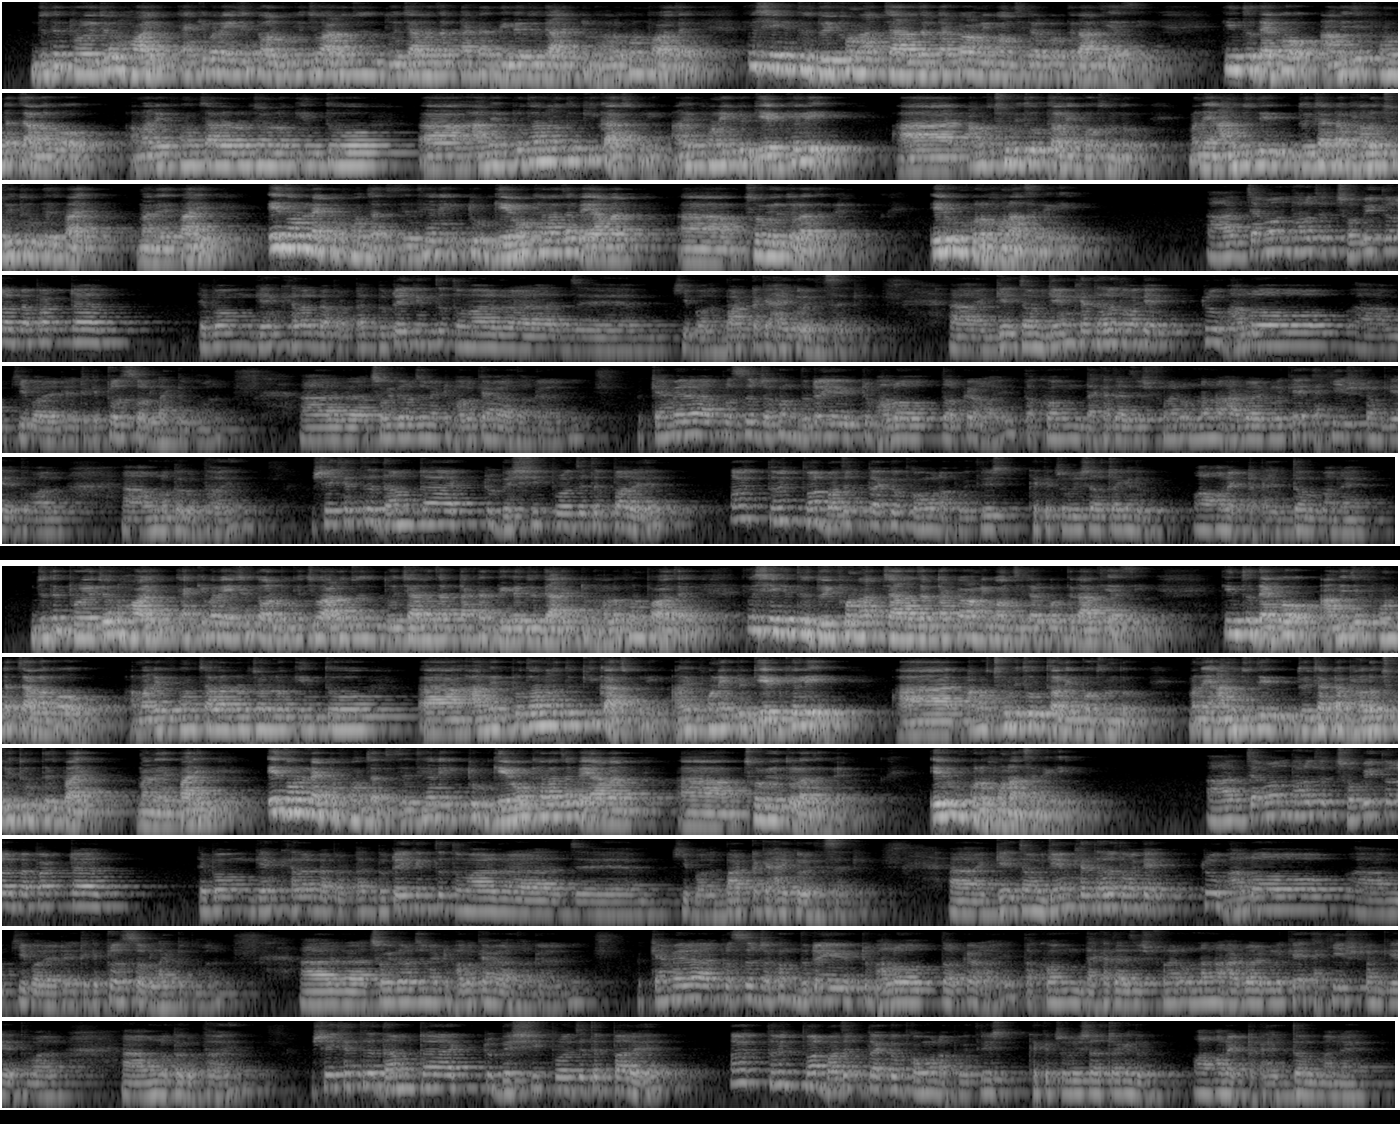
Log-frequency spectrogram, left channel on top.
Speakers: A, on the right; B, on the right.
A: যদি প্রয়োজন হয় একেবারে এর সাথে অল্প কিছু আরও যদি দুই চার হাজার টাকা দিলে যদি আরেকটু ভালো ফোন পাওয়া যায় তাহলে সেক্ষেত্রে দুই ফোন হা- চার হাজার টাকাও আমি কনসিডার করতে রাজি আছি কিন্তু দেখো আমি যে ফোনটা চালাবো আমার এই ফোন চালানোর জন্য কিন্তু আহ, আমি প্রধানত কি কাজ করি আমি ফোনে একটু গেম খেলি আর আমার ছবি তুলতে অনেক পছন্দ মানে আমি যদি দু চারটা ভালো ছবি তুলতে পাই মানে পারি এই ধরনের একটা ফোন চাচ্ছি যেখানে একটু গেমও খেলা যাবে আবার আহ, ছবিও তোলা যাবে এরকম কোনো ফোন আছে নাকি
B: আর যেমন ধরো যে ছবি তোলার ব্যাপারটা এবং গেম খেলার ব্যাপারটা দুটোই কিন্তু তোমার আহ, যে উম, কি বলে বারটাকে হাই করে দিছে আর কি আহ, গে- যেমন গেম খেলতে হলে তোমাকে একটু ভালো আম, কি বলে এটা- এটাকে প্রসেসর লাগবে তোমার আর আহ, ছবি তোলার জন্য একটু ভালো ক্যামেরা দরকার আর কি তো ক্যামেরা আর প্রসেসর যখন দুটাই একটু ভালো দরকার হয় তখন দেখা যায় যে ফোনের অন্যান্য হার্ডওয়্যার গুলোকে একই সঙ্গে তোমার আহ, উন্নত করতে হয় তো সেই ক্ষেত্রে দামটা একটু বেশি পড়ে যেতে পারে তবে তুমি তোমার বাজেটটা একদম কমও না পঁয়ত্রিশ থেকে চল্লিশ হাজার টাকা কিন্তু অ- অনেক টাকা একদম মানে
